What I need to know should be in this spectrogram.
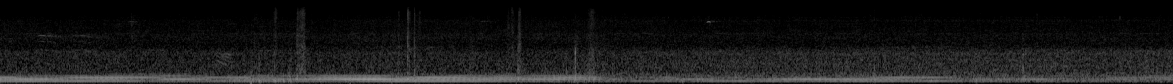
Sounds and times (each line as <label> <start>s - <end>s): Birds 0.0s - 11.7s
Plane 0.0s - 11.7s
Voices 0.5s - 3.2s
